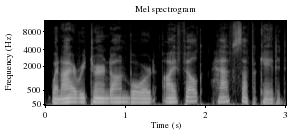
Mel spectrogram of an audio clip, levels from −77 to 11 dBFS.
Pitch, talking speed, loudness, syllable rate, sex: 110 Hz, 180 wpm, -21 LUFS, 5.3 syllables/s, male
